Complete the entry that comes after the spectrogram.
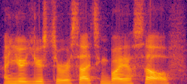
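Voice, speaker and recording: A woman's voice: deep voice, flat delivery, fast, darkish tone, dull audio. A woman presenting a children's show, patient and encouraging.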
